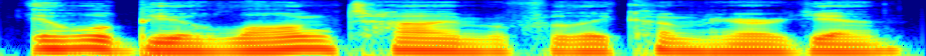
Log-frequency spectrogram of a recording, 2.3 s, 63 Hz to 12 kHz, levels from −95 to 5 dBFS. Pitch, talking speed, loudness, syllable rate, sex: 110 Hz, 285 wpm, -18 LUFS, 7.0 syllables/s, male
